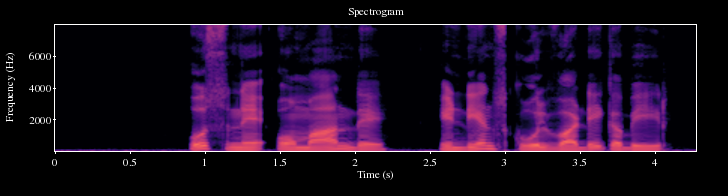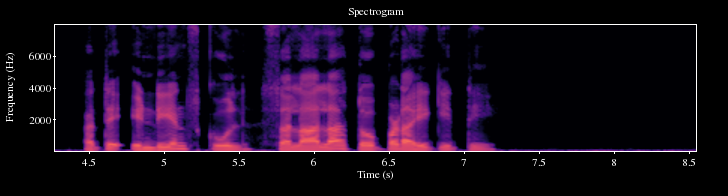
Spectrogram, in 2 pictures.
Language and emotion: Punjabi, neutral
